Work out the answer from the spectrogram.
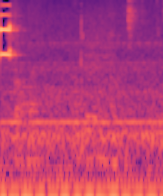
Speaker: as you can see it's still beeping it's closed very well tightly there's a paper in it at the right position by so beeping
